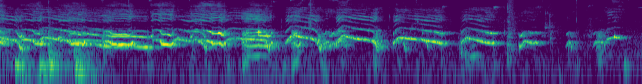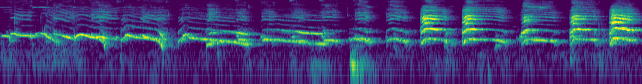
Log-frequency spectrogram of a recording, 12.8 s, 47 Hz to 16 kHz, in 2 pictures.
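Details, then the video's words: Siberian Husky puppy, five weeks old, whimpering through its first bath: a steady stream of high, wavering, falling cries, several per second, with a louder run of yelping whines near the end. "Siberian Husky Puppy First Bath: 5 Weeks Old"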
